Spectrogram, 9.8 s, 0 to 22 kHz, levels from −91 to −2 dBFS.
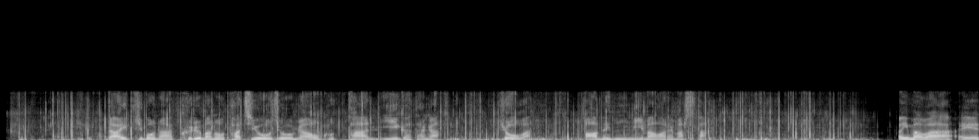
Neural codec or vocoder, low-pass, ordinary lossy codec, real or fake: codec, 16 kHz, 4.8 kbps, FACodec; none; none; fake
